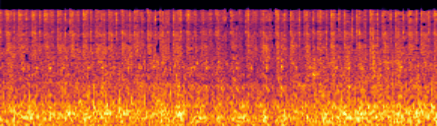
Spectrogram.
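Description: A computerized embroidery machine stitches a trapunto pineapple design in the hoop, giving a steady, fast mechanical whirring and needle clatter throughout, moderately quiet and uninterrupted.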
